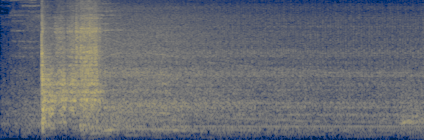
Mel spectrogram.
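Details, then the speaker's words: Maruti Wagon R after shaking and poor pulling, with water temperature sensor, valve and IAC unit corrected, air filter not yet fitted: quick crank, clean catch, soft even idle; normal start and idle. "Engine നല്ല രീതിയിൽ smooth ആയി അതക്ക് respond കാണിക്കാൻ തുടങ്ങി നല്ലോണം കേട്ടോ engine നല്ലോണം റെസ്പോണ്ടും കാണിക്കാൻ തുടങ്ങിയിട്ടുണ്ട്"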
